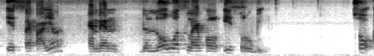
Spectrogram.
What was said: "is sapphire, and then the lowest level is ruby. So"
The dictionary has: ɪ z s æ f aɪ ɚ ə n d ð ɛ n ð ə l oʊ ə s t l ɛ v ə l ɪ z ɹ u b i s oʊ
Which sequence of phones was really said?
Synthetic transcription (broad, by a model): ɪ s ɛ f aɪ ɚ ə n d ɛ n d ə l oʊ ə s t l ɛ f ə n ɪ s ɹ u b i s oʊ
